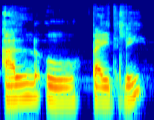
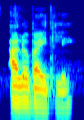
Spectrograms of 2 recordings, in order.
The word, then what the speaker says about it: Al-Ubaydli: oh yeah um now how do we pronounce your last name it's ALU Bley ALU Bley okay cool yeah I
